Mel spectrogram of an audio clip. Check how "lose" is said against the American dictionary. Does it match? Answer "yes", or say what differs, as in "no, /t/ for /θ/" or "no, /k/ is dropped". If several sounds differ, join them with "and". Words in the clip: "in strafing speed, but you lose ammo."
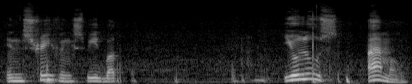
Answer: no, /s/ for /z/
